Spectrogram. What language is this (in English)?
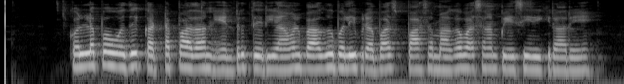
Tamil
